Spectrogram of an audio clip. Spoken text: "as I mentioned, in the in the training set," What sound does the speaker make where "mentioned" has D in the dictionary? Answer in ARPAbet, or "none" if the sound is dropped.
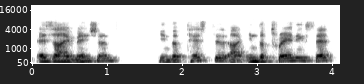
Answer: D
